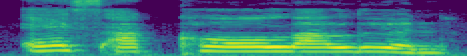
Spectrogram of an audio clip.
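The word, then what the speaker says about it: Eas a' Chual Aluinn: my gosh it's lovely oh here we go it's a cola learn that's what it's called that's the that's um how you would pronounce it it's fairly new to Inverness okay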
